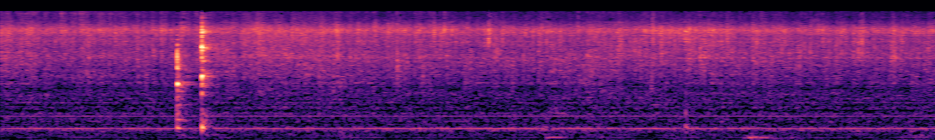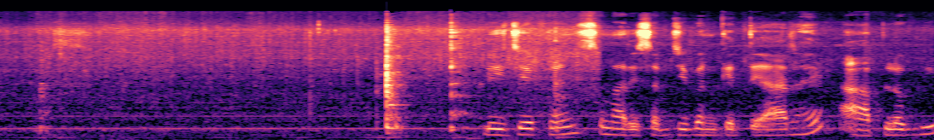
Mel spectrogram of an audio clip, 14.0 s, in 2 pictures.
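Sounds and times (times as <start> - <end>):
steady hum: 0.0 - 14.0
vegetables sizzling in oil: 0.0 - 14.0.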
